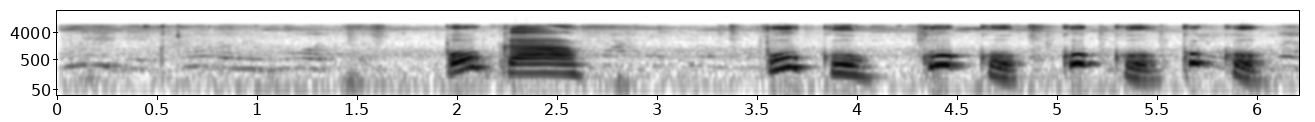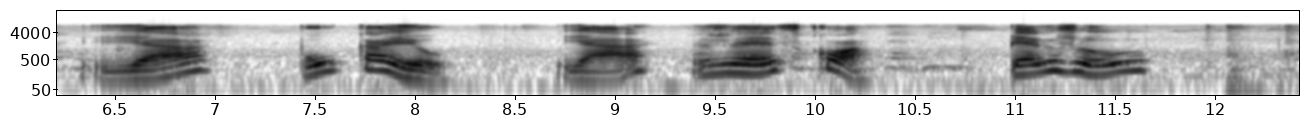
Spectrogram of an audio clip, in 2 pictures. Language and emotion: Russian, positive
